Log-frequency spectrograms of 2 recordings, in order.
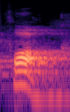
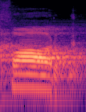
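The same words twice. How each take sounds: First: "fork" with the R left out; silent R. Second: "fork" with an audible R before the K; R sounded. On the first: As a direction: say "fork" like "fawk". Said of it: "it will be kept as silent". ("fork" में R silent) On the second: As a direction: pronounce the R in "fork". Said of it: "not fork". ("fork" में R का उच्चारण) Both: Shown as a demonstration.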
